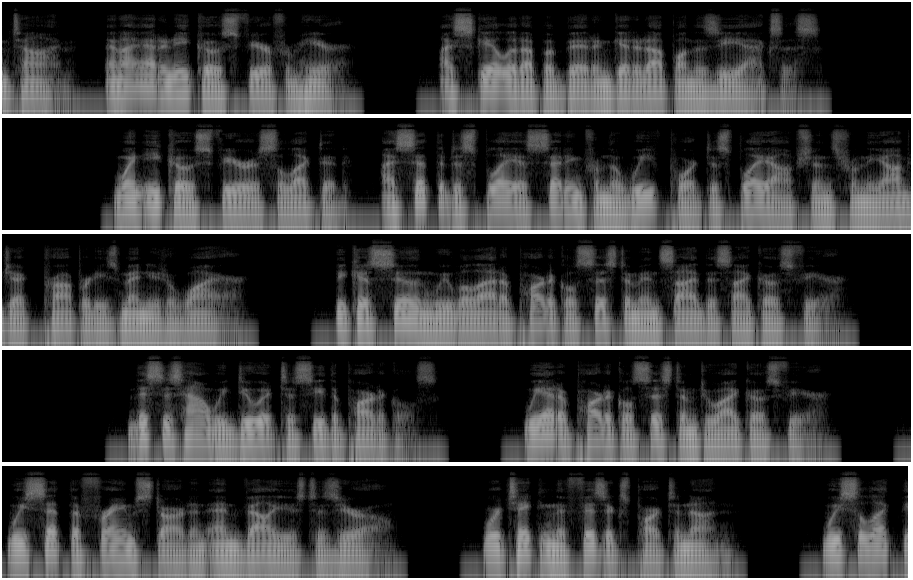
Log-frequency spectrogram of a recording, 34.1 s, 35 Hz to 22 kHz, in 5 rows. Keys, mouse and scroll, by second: 2.1 s, 3.6 g, 8.9 click, 10.1-12.3 drag, 12.8 click, 16.3-18.2 drag, 19.4 click, 22.2 click, 23.2-29.7 drag, 32.4-34.0 drag.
